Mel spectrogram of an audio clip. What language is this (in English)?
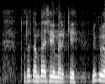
Finnish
